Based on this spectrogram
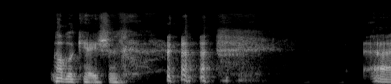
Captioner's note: laughs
